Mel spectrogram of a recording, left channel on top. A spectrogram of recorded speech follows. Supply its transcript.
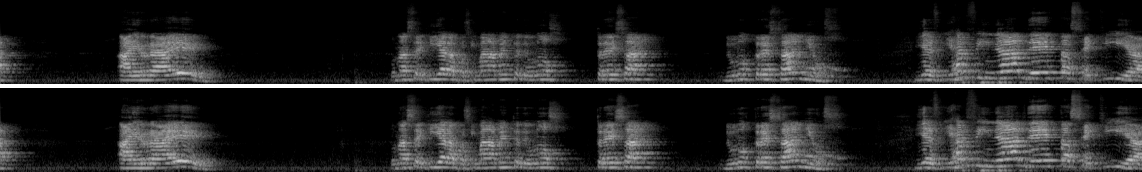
a Israel. Una sequía de aproximadamente de unos 3 años. Y es al final de esta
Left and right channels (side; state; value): both; normal; correlation 0.47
